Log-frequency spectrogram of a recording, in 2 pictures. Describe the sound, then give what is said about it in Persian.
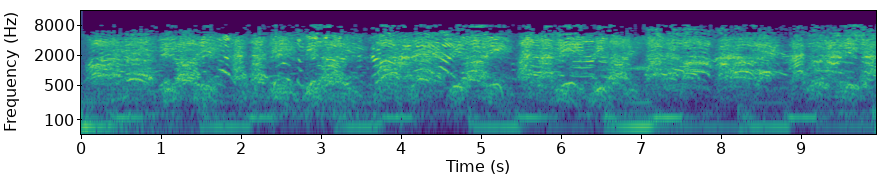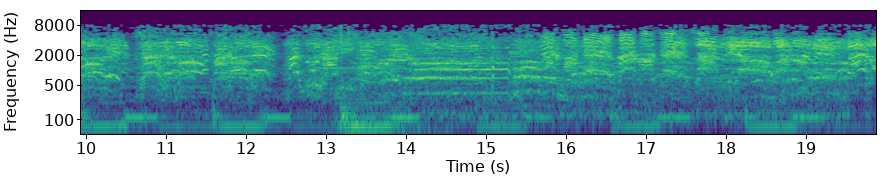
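A large crowd of angry mourners in Abadan, Iran, shouts together in loud, rhythmic chants such as "Commander, the city is under rubble," protesting the collapse of the Metropol building, voices rising in angry unison over a steady pulsing beat, dense and continuous for the whole stretch. “همزمان با این مراسم پرهزینه حکومتی بود که جمعی دیگر صدها کیلومتر دورتر مستعصل و عصبانی در آبادان سوگوار فریاد می زدند فرمانده، شهر زیر آوار مانده.”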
